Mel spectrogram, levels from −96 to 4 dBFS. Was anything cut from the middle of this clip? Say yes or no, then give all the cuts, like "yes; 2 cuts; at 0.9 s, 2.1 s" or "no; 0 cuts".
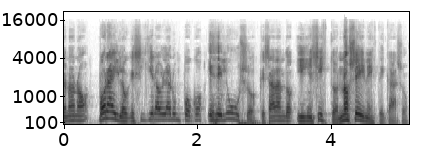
yes; 2 cuts; at 2.1 s, 3.1 s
